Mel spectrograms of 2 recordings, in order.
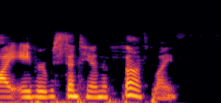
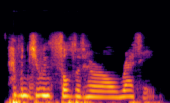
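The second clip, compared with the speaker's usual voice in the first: sharp, louder challenge to his father; angry retort; 7 dB louder than usual. Acted. Draco confronting his father, louder and angry. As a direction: throw the accusation back hard.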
